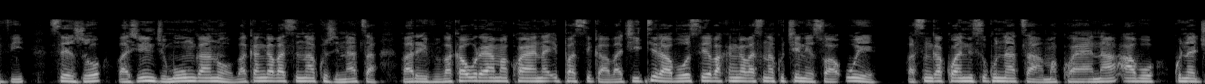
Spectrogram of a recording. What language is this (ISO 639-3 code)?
sna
